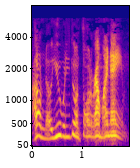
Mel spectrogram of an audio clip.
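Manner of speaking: rough, creaky voice, harsh scolding tone. Acting out Harrison Ford confronting someone who used his name: Harrison Ford impersonation. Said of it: "a pretty decent Harrison Ford impersonation".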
